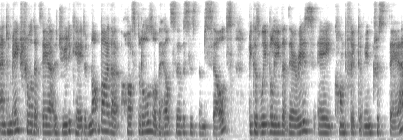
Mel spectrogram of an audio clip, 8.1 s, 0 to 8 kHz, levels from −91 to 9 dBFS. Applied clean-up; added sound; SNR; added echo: none; none; none; reverberation time 0.2 s.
